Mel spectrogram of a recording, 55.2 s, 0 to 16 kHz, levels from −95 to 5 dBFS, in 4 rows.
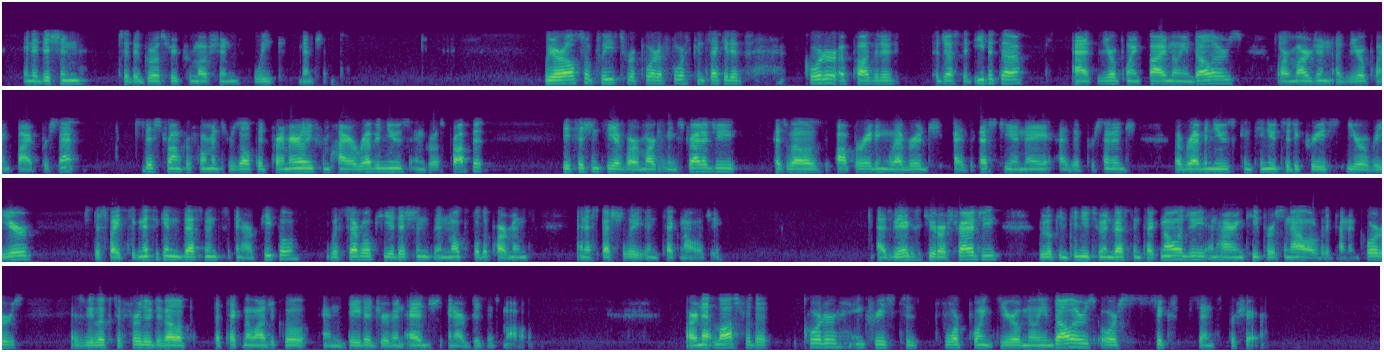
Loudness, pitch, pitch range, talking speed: -27 LUFS, 125 Hz, 115-145 Hz, 145 wpm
